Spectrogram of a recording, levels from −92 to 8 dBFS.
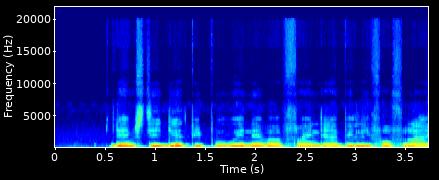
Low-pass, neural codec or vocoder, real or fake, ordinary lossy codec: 19.8 kHz; vocoder, 44.1 kHz, 128 mel bands, Pupu-Vocoder; fake; Opus, 32 kbps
